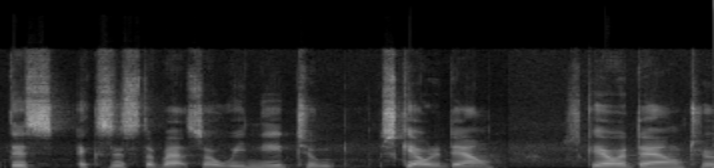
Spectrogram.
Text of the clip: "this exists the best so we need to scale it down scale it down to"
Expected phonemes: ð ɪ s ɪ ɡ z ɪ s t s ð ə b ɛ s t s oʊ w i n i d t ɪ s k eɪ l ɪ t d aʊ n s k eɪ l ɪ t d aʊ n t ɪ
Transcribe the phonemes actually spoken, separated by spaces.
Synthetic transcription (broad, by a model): ð ɪ s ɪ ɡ z ɪ s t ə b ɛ t s oʊ w i n i d t ɪ s k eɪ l ɪ t d aʊ n s k eɪ l ɪ t d aʊ n t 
